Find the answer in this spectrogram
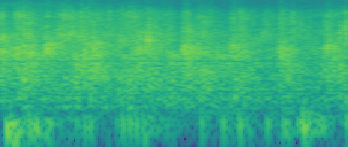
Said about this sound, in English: Thank you, everybody. Let's give an applause, please. Come on.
